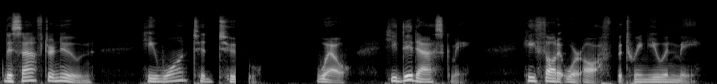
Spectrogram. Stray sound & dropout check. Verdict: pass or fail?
fail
